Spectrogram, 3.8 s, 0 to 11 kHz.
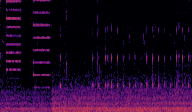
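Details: DIY quadcopter racing drone with four RS2205 2300KV brushless motors, powered up after wiring the receiver to the flight controller: two quick bursts of high musical beeps, then faint regular ticking; normal ESC power-on arming tones.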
